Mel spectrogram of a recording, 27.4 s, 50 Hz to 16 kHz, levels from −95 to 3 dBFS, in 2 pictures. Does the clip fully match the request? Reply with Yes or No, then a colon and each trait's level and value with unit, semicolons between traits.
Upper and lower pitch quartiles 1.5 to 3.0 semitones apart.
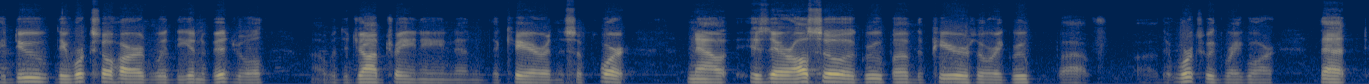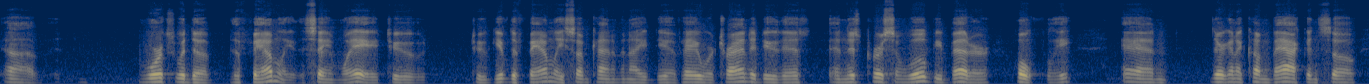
Yes: narrow, 2.5 semitones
